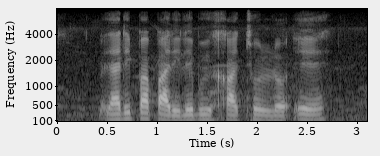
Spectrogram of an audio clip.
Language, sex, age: Southern Sotho, male, 20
